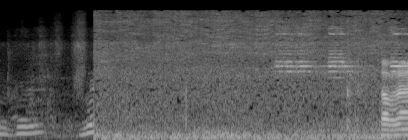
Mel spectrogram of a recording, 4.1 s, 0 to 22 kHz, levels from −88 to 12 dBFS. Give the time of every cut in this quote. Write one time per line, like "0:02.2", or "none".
0:01.0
